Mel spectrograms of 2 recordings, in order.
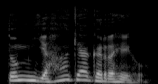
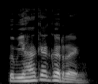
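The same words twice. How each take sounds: First: The line is spoken slowly. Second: The line is spoken quickly without emotion. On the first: "slow बोलते हैं" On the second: "अब सिर्फ fast, without any other emotion"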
